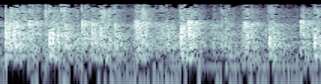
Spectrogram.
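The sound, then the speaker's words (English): A church audience gives a hand clap of praise to the Lord at the close of a sermon: fairly faint, dense clapping with scattered sharper hits, continuing steadily without talk. “If you begin with that intimacy with the Lord, get a Lord a hand clap of praise.”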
